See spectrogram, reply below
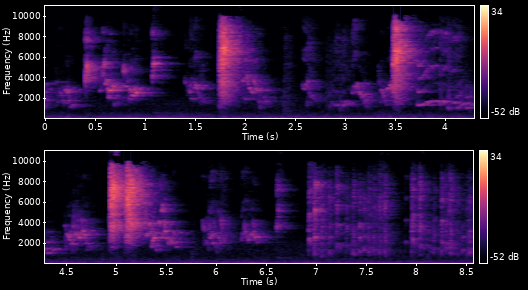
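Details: A budgerigar's song runs on as scratchy chattering and warbles, punctuated by three loud harsh squeaks and a few lower whistled slurs, with a quiet room hum behind.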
